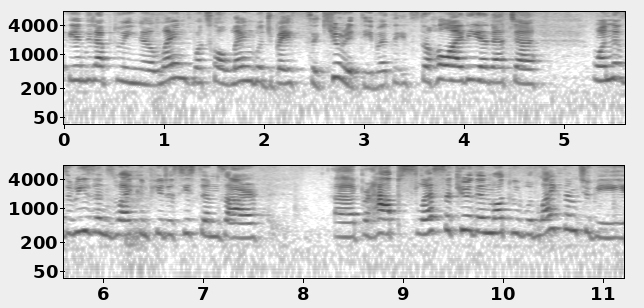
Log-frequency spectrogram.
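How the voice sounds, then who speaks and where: A woman speaks in a high voice at a moderate pace. Her intonation is fairly even, with light background noise. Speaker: faculty host introducing speaker. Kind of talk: speaker introduction. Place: hall.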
